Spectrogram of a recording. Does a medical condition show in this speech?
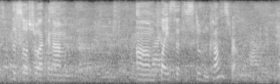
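No.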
